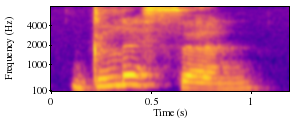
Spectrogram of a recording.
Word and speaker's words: glisten: So the first rule, normally if we have the ending S-T-E-N, we normally don't pronounce the T. So we just pronounce it sun, sun. For example, fasten, or fasten, glisten, listen, moisten.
